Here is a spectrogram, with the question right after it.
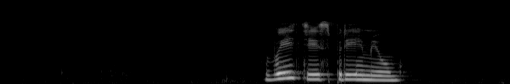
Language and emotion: Russian, neutral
